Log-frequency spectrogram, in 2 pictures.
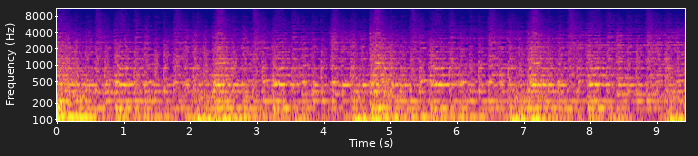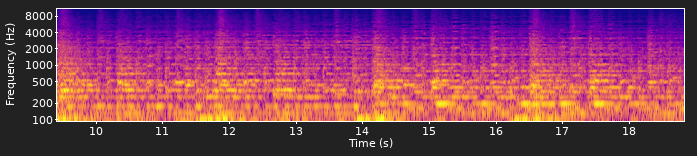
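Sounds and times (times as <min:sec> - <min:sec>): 
idle ambient music: 0:00.0 - 0:18.8.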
